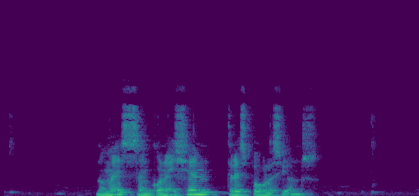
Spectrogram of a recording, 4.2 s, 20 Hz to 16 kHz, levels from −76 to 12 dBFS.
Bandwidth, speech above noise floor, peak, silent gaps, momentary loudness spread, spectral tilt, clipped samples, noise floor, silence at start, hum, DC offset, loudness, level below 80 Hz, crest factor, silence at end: 9.2 kHz; 39 dB; -6 dBFS; none; 10 LU; -6 dB/octave; under 0.1%; -59 dBFS; 0.95 s; none; under 0.1%; -21 LUFS; -58 dBFS; 16 dB; 1.05 s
